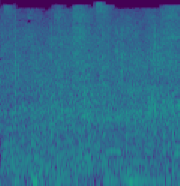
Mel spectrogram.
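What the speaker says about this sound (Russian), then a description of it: "Я думаю, что вашими аплодисментами вы поддержите молодых артистов." An audience applauds at a concert, a dense, steady wash of clapping heard close and continuous throughout, with no voices standing out.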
